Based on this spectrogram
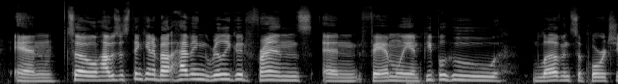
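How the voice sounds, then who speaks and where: In an American accent, the speaker moves at a moderate pace with a playful tone and hardly any pauses. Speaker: podcast host. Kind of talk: casual chat. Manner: joking, playful.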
